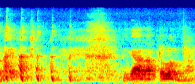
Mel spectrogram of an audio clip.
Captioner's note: laughing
